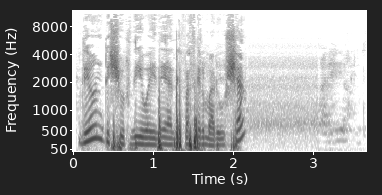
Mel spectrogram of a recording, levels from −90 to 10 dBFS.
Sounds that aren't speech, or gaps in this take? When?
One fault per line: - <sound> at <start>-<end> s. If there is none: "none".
none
